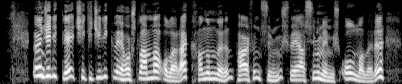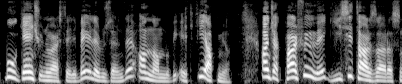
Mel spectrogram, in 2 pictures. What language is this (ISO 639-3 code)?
tur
